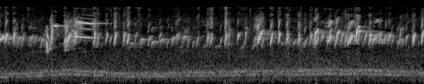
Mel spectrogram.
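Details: Goldfinch song for training a bird's vocal repertoire: a quick dipping whistle opens a busy, jangling twitter of chirps and buzzy trills that runs to the end, with a low hum beneath.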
